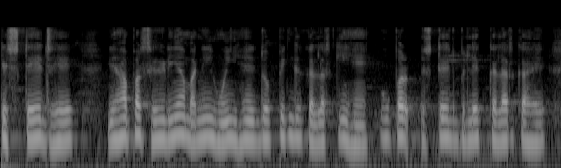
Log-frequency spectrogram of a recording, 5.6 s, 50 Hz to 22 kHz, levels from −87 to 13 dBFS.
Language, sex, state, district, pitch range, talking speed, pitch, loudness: Hindi, male, Chhattisgarh, Bastar, 135-150 Hz, 205 wpm, 140 Hz, -34 LUFS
